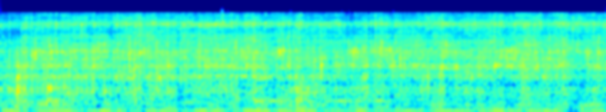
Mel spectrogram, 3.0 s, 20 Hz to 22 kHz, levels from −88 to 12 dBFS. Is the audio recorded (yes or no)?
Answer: no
